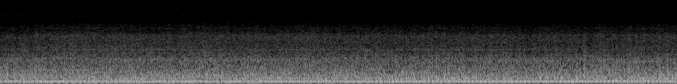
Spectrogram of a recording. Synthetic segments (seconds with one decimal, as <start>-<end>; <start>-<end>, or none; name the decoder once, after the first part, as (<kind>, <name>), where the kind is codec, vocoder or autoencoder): 0.0-2.8 (vocoder, Vocos); 3.4-3.9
